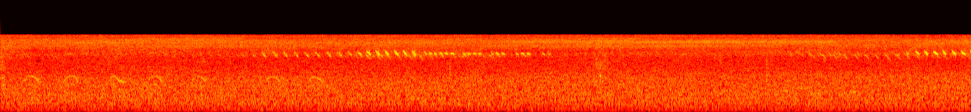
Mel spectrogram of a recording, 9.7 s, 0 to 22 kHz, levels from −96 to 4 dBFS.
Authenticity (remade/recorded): recorded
